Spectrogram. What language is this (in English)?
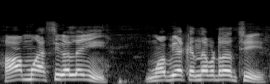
Odia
